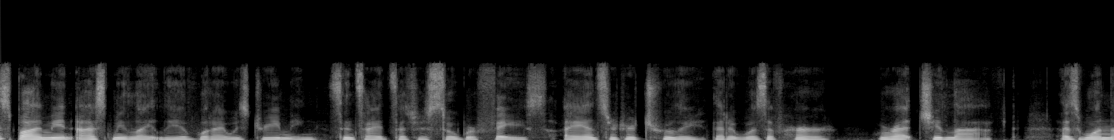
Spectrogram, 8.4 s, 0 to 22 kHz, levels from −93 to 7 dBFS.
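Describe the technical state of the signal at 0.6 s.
At 0.6 s the speech signal is intact, with no dropout, glitch, clipping or other fault.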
